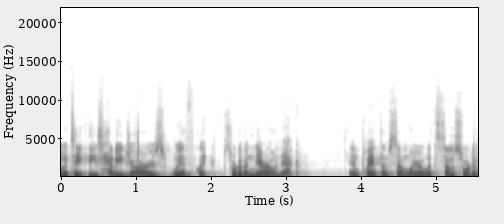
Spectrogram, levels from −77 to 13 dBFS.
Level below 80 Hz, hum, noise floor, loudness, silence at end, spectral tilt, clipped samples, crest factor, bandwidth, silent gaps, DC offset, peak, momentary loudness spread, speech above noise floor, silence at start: -50 dBFS; none; -55 dBFS; -22 LUFS; 0 s; -7.5 dB/octave; under 0.1%; 16 dB; 10 kHz; none; under 0.1%; -6 dBFS; 8 LU; 34 dB; 0 s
